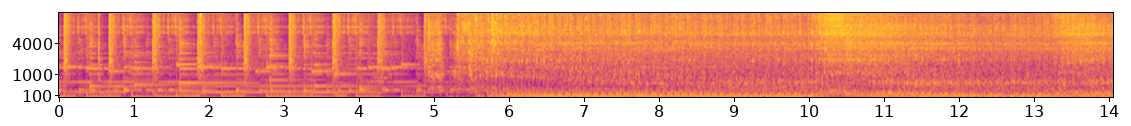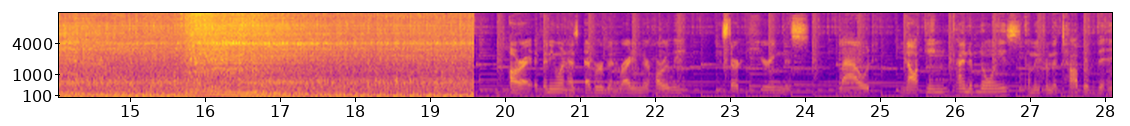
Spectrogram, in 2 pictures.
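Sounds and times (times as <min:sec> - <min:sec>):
motorcycle engine knocking: 0:05.0 - 0:19.6.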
